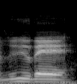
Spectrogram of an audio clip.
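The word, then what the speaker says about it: 刘备: Alright, and after declaring ourselves emperor, Liu Bei, that's how you say it.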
